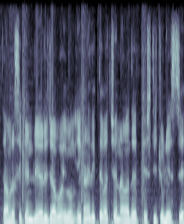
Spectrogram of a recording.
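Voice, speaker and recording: A man narrates a screen tutorial at a brisk clip, calling his viewers friends. His voice is mellow and dark. The recording is dull and lo-fi, with faint music underneath. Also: mid-range voice. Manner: steady instructional, addresses viewers as friends. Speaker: tutorial host.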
